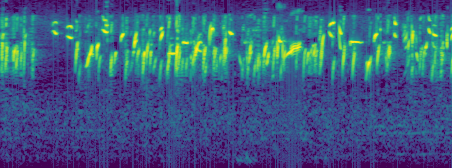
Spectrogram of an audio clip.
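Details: Training recording of goldfinch song for caged birds: after a short quiet start, rapid, clear twittering with liquid whistles and short buzzy notes runs almost continuously.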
